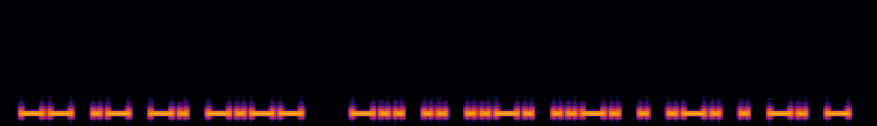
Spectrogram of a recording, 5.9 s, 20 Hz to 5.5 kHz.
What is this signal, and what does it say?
Morse code, heard as a keyed tone, about 25 wpm, 600 Hz. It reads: MANY DIFFERENT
